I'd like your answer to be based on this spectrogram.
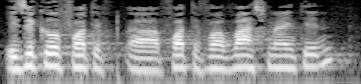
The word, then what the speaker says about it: Ezekiel: In case you don't know what I pronounce, E-Z-E-K-I-E-L, Ezekiel.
